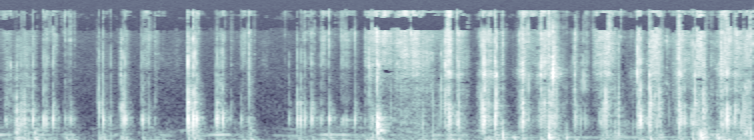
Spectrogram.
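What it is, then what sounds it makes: Plastic moisturizer tube. A white soft plastic peptide moisturizer tube with a black cap, hollow and filled with cream, is gripped and scratched with fingertips and short nails. Dozens of quick, quiet crinkly scratches and dull taps follow in uneven bursts, mostly low and muffled with little brightness. A faint low hum runs underneath.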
